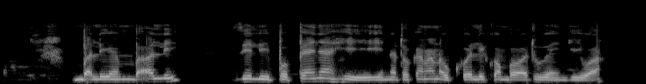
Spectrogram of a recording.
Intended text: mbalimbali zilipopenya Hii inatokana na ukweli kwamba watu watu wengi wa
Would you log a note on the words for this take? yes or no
yes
